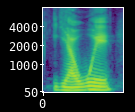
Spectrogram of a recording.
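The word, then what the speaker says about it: Yahveh: es lo que llamamos llave jehová pero yagüe sería en la pronunciación más acertada este es el nombre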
